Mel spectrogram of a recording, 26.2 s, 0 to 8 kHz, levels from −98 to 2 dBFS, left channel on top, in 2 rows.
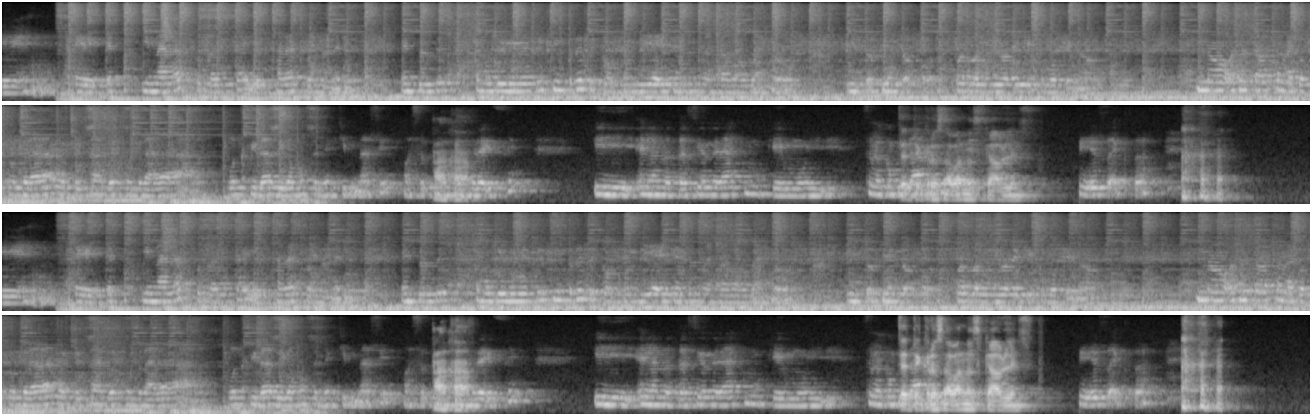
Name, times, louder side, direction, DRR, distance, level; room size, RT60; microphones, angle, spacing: voice 1, 0.0-11.7 11.9-18.5 19.0-21.5 21.7-22.8 23.9-24.9, equal, 15° left, 1.1 m, -26 dB
sound 1, 0.5-16.2, left 1 dB, 40° left, 1.6 m, -26 dB
voice 2, 17.4-17.9 22.1-23.4 24.9-25.3, right 5 dB, 55° right, 0.5 m, -20 dB
15.0 x 7.2 x 3.2 m
head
